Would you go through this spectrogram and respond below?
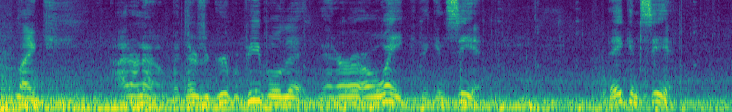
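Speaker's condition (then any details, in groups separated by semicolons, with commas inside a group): No condition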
